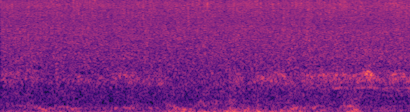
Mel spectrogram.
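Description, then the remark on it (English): Heavy rain pours steadily while deep thunder rumbles low and continuous underneath, swelling loud through the middle, with no voices present. “I held onto that tree until the winds died down and the rain stopped.”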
